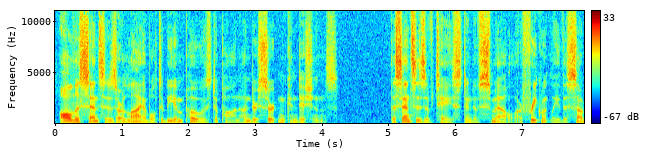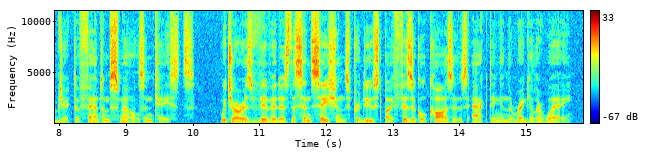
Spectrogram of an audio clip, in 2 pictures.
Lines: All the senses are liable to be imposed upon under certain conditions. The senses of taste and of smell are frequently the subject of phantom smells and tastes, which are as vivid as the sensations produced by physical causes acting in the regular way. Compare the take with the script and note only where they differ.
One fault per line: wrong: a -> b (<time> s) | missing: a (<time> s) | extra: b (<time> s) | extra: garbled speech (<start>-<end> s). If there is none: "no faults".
no faults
